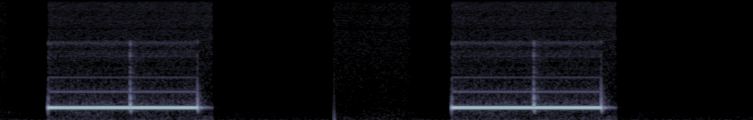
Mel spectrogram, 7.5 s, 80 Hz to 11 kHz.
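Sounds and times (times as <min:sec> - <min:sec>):
telephone ringing tone while a call is being dialed: 0:00.5 - 0:02.1, 0:04.6 - 0:06.2.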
